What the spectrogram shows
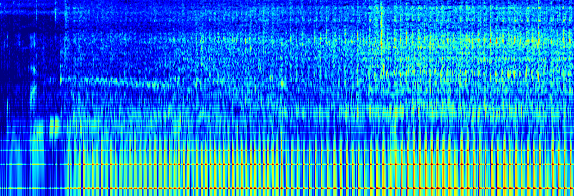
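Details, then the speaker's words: Honda Beat FI scooter at idle and when first started in the morning: rough idle with fast steady klik-klik clatter about four per second from the CVT; suspected rear pulley, front pulley or loose boss, not yet confirmed before teardown. "Ini suaranya klik klik klik klik klik gitu kan. Ini bisa beberapa macam ya, beberapa macam penyebab, bisa puli belakang, bisa lakar ini atau puli depan."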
